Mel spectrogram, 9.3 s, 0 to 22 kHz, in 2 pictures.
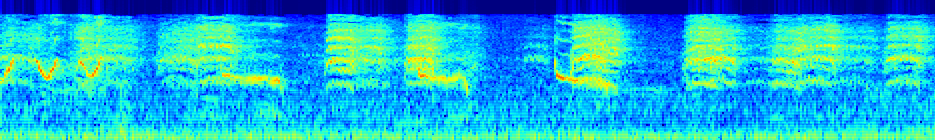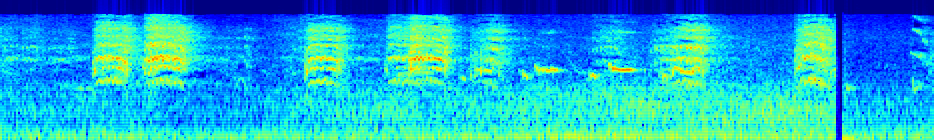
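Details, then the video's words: Nanday parakeet, also called black-hooded parakeet, chattering while chewing stems in St. Petersburg, Pinellas County, Florida, on 2 October 2014; harsh, raspy squawks come in quick bursts roughly every half second, with brief pauses between. "Nanday parakeet Conure or Black-hooded parakeet chattering & chewing stems"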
